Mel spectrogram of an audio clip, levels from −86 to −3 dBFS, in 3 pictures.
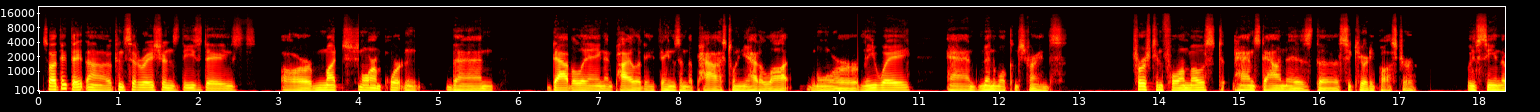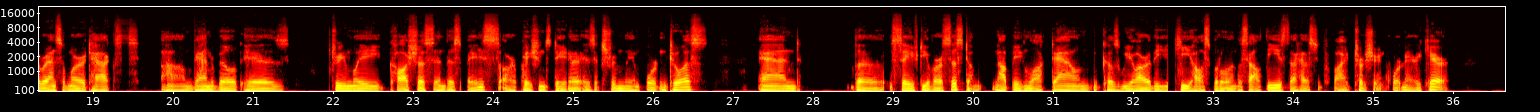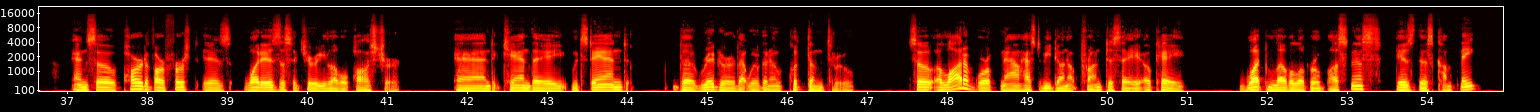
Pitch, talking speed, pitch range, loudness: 100 Hz, 145 wpm, 95-110 Hz, -27 LUFS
